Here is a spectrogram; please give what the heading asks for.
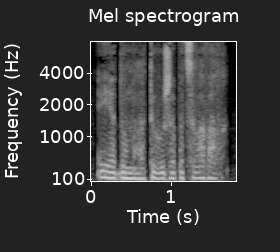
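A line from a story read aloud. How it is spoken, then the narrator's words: Whisper. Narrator (Russian): прошептала я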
